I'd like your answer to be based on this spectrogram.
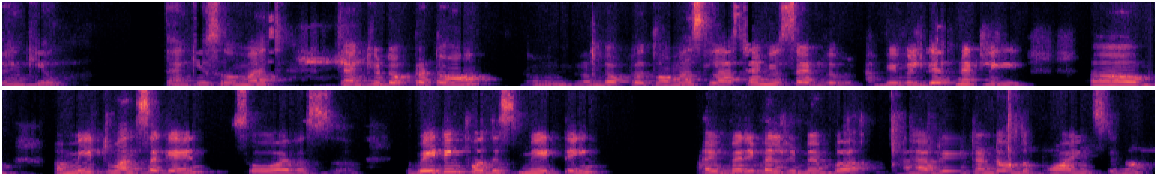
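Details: Adult woman speaking; ordinary fluent speech.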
